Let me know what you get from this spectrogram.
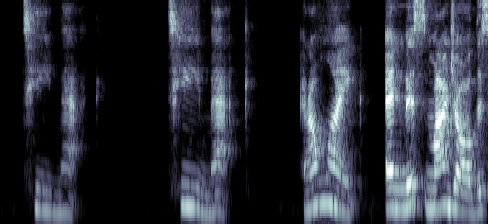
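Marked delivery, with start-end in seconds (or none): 0.2-2.3 half-whispered, hushed, stretched out very slowly. Retelling how a stranger in a food line spoke: imitating someone half-whispering. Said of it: "whispering it".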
